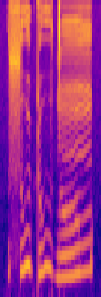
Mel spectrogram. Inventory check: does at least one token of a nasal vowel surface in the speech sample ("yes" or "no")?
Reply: yes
